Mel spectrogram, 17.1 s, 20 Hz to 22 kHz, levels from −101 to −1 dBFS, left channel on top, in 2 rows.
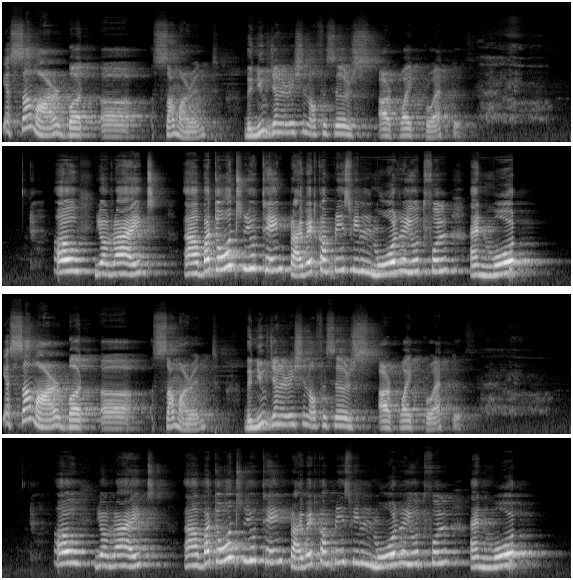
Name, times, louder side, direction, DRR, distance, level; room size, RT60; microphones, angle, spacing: voice 1, 0.0-1.9 2.2-3.0 3.6-6.9, right 2 dB, 20° right, 1.3 m, -30 dB
voice 2, 9.3-10.8 11.3-16.2, left 4 dB, 70° left, 1.6 m, -22 dB
25.0 x 22.5 x 8.8 m
head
